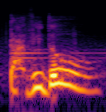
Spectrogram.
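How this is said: The name is said the European, Parisian way.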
